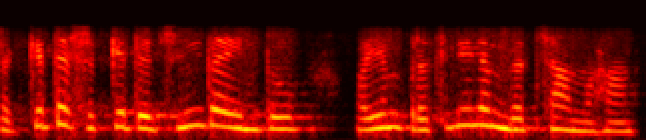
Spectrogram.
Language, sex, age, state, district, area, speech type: Sanskrit, female, 18-30, Karnataka, Chikkamagaluru, urban, conversation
